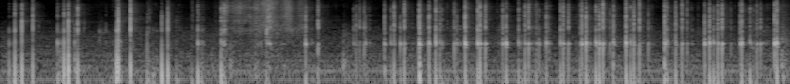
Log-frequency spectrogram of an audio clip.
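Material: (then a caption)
Plastic. Long nails tap rapidly on a hollow pink plastic spray bottle, first held upright and then lying on its side. The taps are sharp, bright clicks with almost no ring. A brief noisy rustling wash sits in the middle, and a faint steady tone runs underneath.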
